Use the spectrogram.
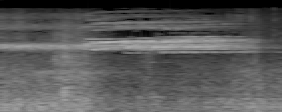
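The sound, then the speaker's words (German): Train wheels squeal steadily in a high, piercing tone over a continuous low rumble of rolling rail cars, sustained and fairly loud throughout without pause. “Quietsch, quietsch.”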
